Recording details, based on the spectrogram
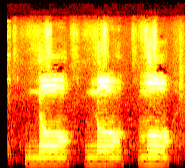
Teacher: ন, ন, ম, এগুলো উচ্চারণের সময় একটু খেয়াল করবে যে আমরা নাকের উপর এক ধরনের চাপ দিচ্ছি। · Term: নাসিক্য ধ্বনি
